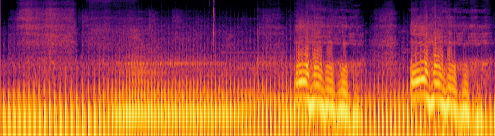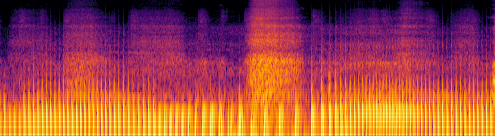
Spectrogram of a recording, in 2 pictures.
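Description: A motorcycle rides over a rough, dangerous mountain road near Mussoorie, its engine droning and pulsing as it bumps and clatters along, while people talk and exclaim loudly over the ride.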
